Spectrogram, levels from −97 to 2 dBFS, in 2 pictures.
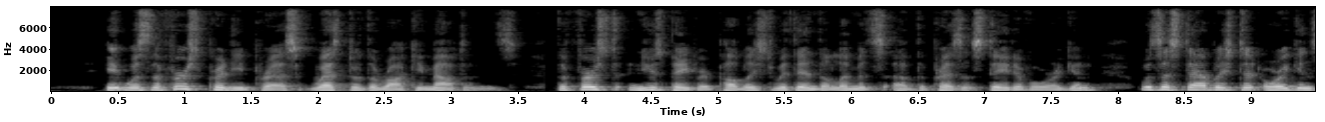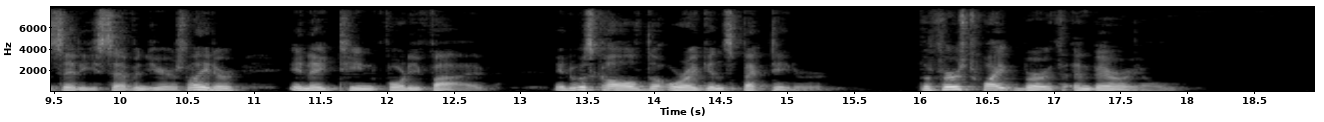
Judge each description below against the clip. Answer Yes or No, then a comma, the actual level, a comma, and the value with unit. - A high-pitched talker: No, low, 135 Hz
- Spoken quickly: No, average, 150 wpm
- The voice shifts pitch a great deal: Yes, wide, 6.2 semitones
